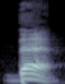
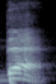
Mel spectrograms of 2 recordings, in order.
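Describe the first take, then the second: Both takes have the same delivery.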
